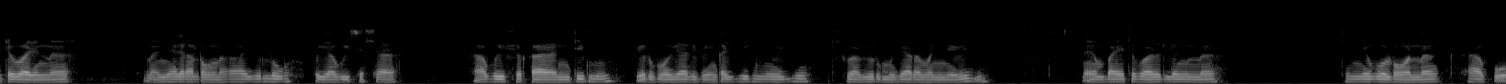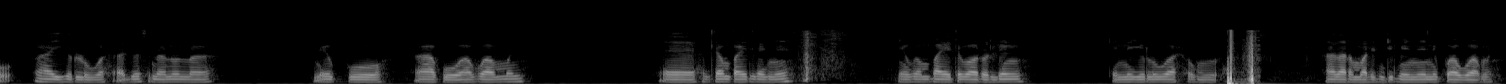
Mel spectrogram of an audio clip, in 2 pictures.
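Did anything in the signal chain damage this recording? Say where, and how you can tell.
Yes, at the codec stage, across the whole speech clip. The treble stops dead at 5 kHz, and below that the sound is watery and swirly, with metallic chirps on s sounds and smeared consonant attacks. That points to heavy damage from likely MP3 compression at a very low bitrate, around 16 kbps. Starved of bits, the encoder cuts the top band and drops weak frequency lines that flicker on and off between frames. A simple low-pass filter would dull the sound without that shifting, warbling texture.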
